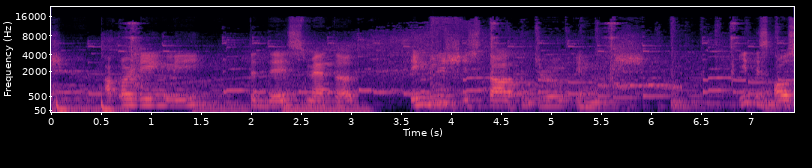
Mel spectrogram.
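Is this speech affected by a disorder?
No.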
